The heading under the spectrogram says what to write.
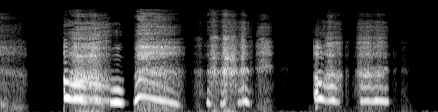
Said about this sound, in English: Michelle's body curled forward as a frenzied gasp escaped her lips.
